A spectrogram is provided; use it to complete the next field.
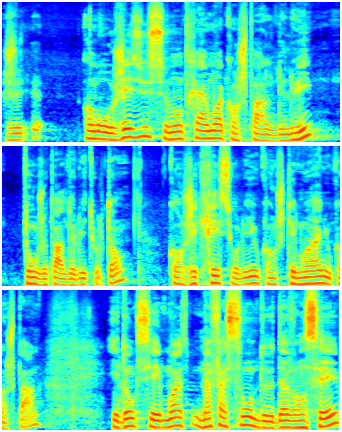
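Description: A man with a fairly high pitch and a dark, mellow tone speaks at a moderate pace with ordinary pitch variation and long, frequent pauses on a very clean recording with a silent background. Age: 60s. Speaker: television producer and author. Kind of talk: book discussion on TV. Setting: TV studio.

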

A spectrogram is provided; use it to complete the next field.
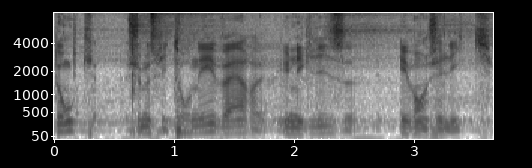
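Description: With a Swedish accent, a man speaks at a medium pitch with ordinary pitch variation. Noticeable background noise is present. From Sweden. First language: Swedish (speaking French). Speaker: author. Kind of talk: panel discussion.

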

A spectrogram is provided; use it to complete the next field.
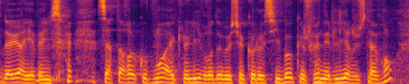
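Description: A man speaks in a dark, mellow tone. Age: 30s. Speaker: Dominican priest and teacher. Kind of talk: studio book discussion. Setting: TV studio set in a bookshop.

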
